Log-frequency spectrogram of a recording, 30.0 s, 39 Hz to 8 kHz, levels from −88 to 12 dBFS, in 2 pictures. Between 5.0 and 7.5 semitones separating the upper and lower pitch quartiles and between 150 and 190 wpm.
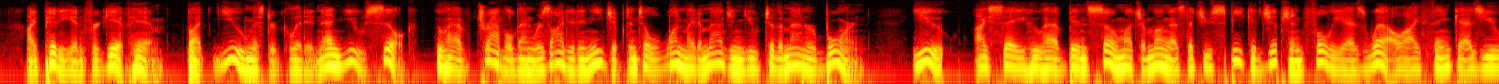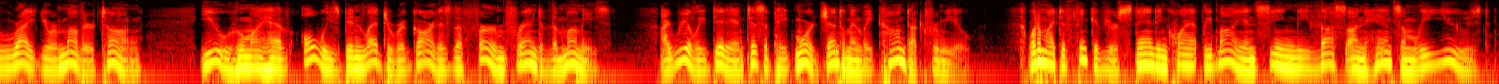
Yes: wide, 5.6 semitones; average, 180 wpm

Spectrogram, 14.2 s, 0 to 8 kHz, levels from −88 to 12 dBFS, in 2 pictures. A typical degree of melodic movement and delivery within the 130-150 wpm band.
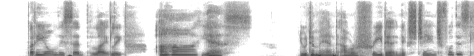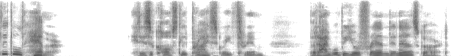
No: wide, 8.8 semitones; slow, 135 wpm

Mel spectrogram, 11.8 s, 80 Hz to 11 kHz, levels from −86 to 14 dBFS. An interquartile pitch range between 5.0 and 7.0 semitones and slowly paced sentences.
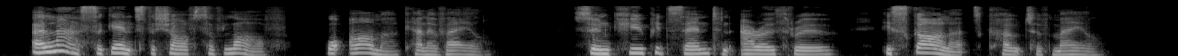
No: average, 4.5 semitones; slow, 105 wpm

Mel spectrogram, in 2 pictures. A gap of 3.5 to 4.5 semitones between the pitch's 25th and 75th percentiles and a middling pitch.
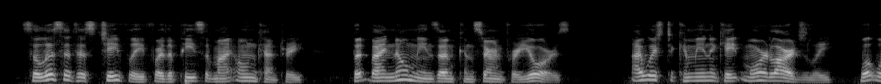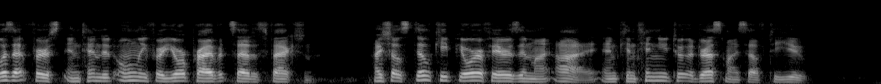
No: average, 5.1 semitones; medium, 150 Hz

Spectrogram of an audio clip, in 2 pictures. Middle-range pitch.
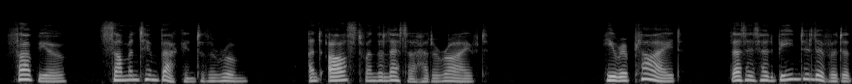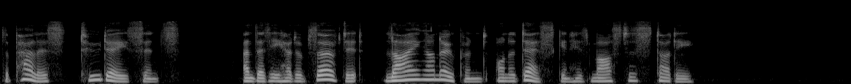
Yes: medium, 160 Hz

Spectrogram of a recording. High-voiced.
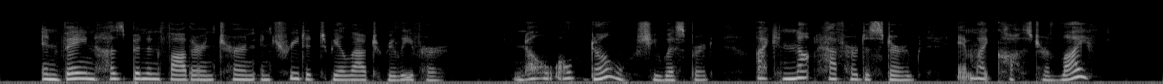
Yes: high, 225 Hz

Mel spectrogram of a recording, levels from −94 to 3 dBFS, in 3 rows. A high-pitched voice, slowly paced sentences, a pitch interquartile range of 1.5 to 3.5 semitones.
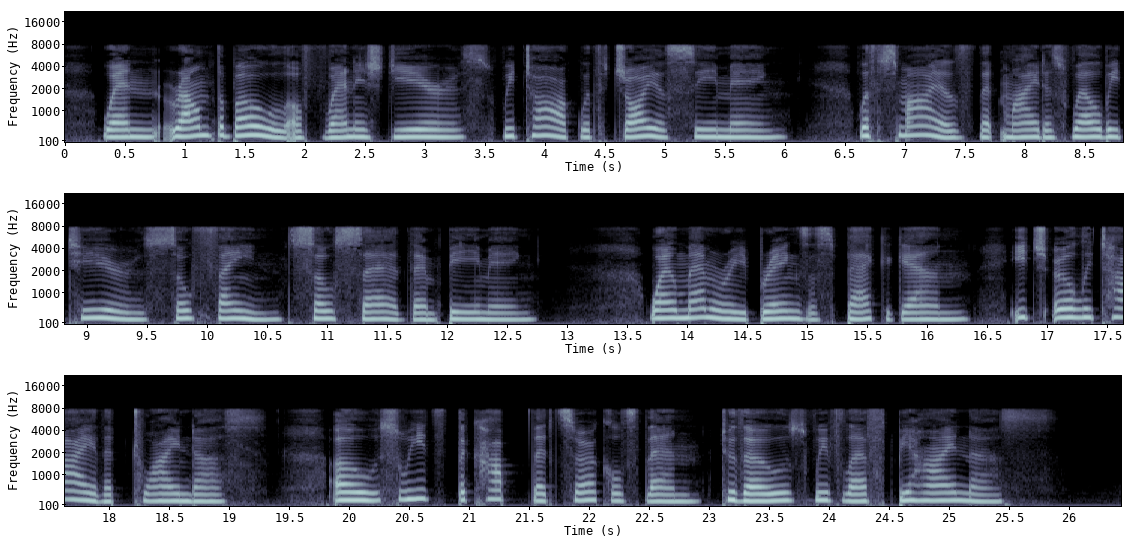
Yes: high, 220 Hz; slow, 115 wpm; narrow, 2.4 semitones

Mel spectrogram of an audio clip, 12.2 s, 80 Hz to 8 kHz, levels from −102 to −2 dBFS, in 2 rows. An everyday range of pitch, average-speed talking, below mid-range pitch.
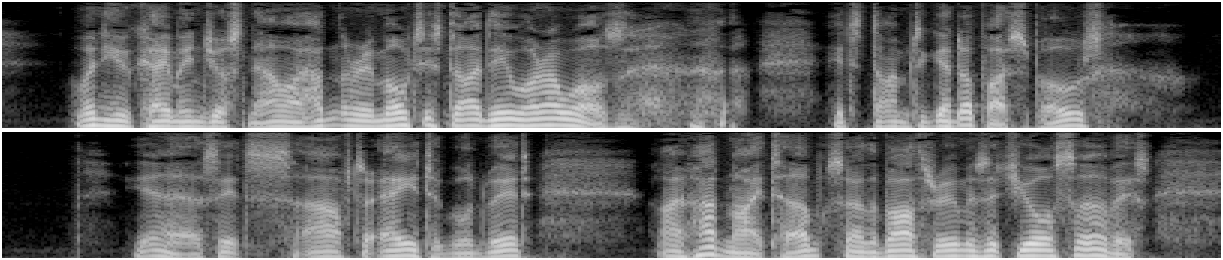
Yes: average, 3.3 semitones; average, 195 wpm; low, 125 Hz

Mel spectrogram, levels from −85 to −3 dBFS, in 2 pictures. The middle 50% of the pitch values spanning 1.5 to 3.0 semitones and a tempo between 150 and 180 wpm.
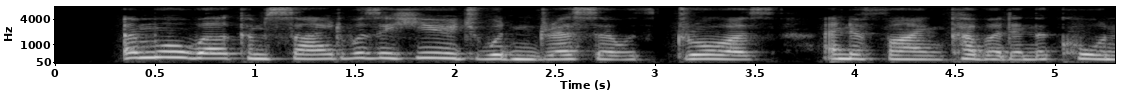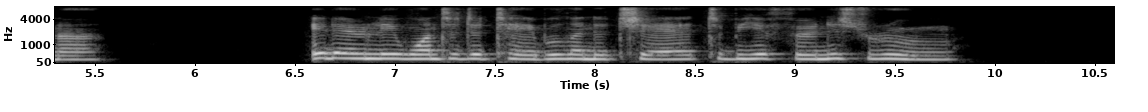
Yes: narrow, 2.6 semitones; average, 175 wpm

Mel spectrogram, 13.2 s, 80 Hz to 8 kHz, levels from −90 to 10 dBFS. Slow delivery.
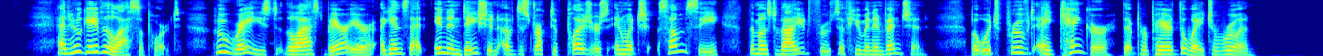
No: average, 175 wpm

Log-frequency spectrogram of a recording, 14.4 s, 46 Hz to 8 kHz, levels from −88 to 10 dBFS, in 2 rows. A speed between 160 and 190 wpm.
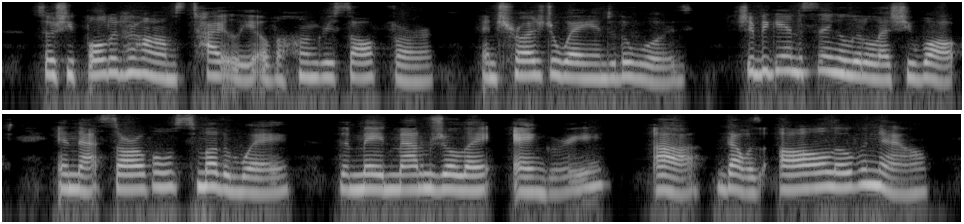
Yes: average, 170 wpm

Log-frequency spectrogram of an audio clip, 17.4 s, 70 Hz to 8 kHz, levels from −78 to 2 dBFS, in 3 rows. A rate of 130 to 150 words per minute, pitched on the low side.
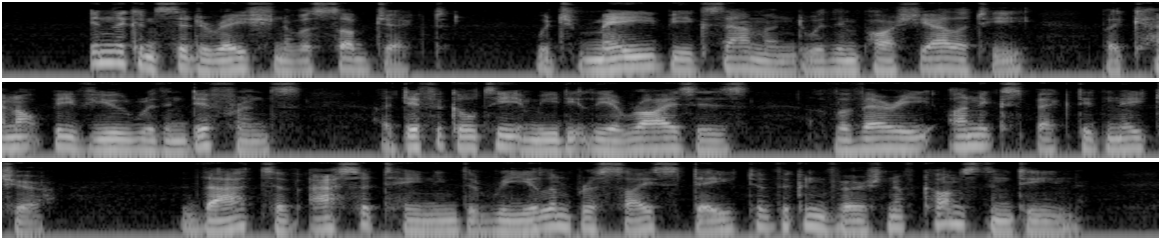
Yes: average, 140 wpm; low, 115 Hz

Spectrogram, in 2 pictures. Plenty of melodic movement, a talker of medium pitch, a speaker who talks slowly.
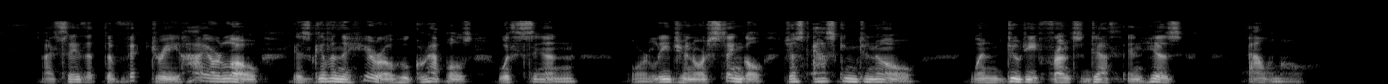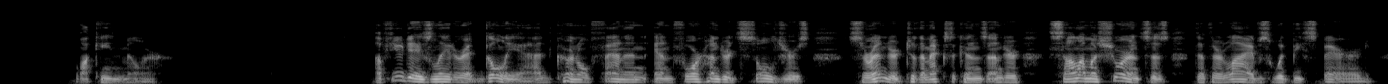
No: wide, 6.9 semitones; low, 110 Hz; slow, 125 wpm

